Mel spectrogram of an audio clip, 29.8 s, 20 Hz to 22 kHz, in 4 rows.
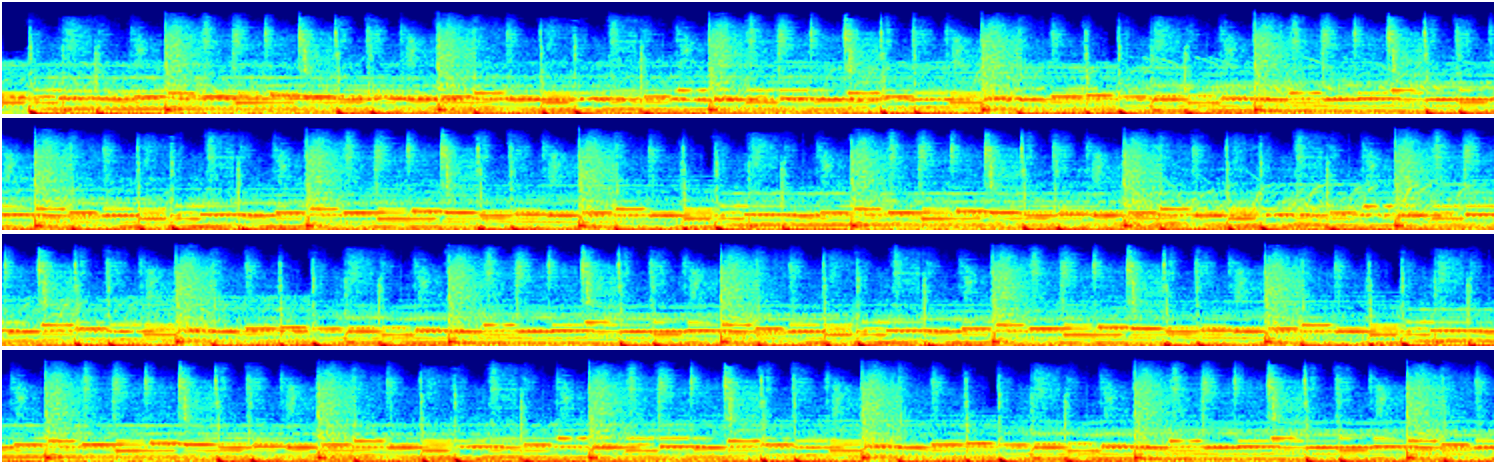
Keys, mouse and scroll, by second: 1.4 click, 2.1 click, 6.1-6.5 scroll down 1, 7.9-9.9 drag, 11.1 click, 13.2 click.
